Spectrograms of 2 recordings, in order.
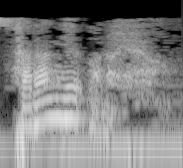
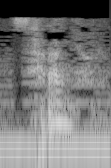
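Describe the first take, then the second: First: Said in the usual way. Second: 사랑의 언어 whispered softly. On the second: Shown as a demonstration. Preacher telling the congregation tongues are love, in a whisper. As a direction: breathe 사랑의 언어 as a tender secret.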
